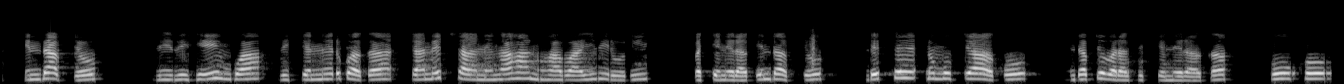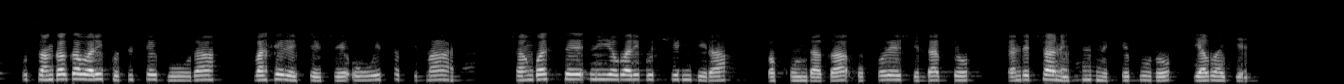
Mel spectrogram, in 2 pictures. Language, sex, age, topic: Kinyarwanda, female, 36-49, health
